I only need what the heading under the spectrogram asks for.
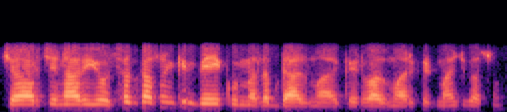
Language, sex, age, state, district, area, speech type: Kashmiri, male, 30-45, Jammu and Kashmir, Srinagar, urban, conversation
